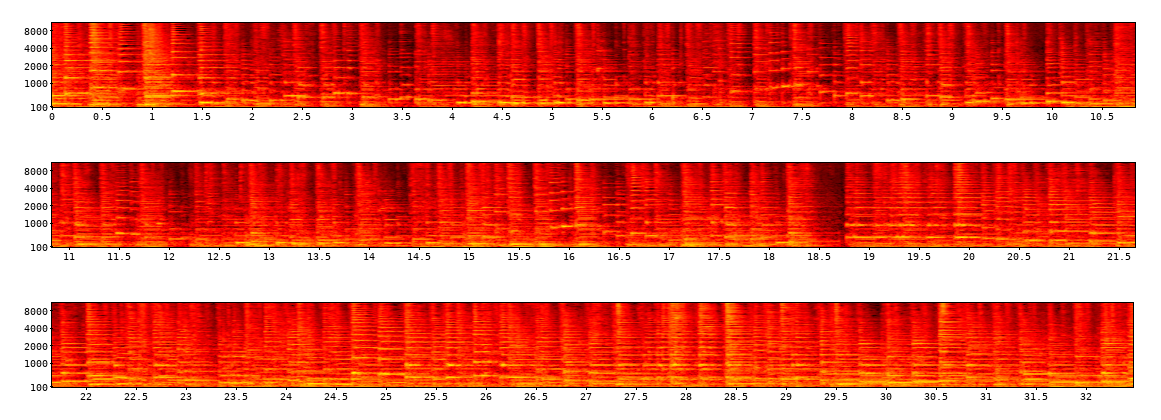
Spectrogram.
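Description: Ensemble of classical guitars with a large acoustic bass guitar playing an upbeat pop arrangement, many plucked notes and chords sounding together. The playing breaks off for a moment about two-thirds of the way through, then carries on.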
